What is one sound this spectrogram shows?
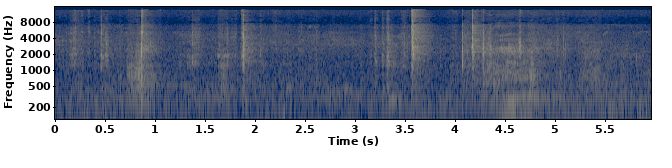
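A plastic laptop knocks and taps as hands handle it.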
